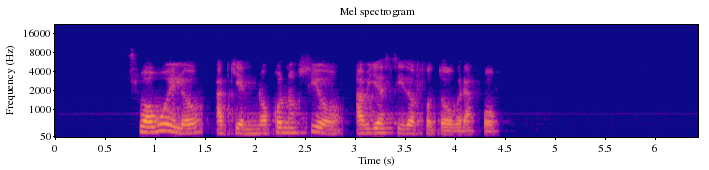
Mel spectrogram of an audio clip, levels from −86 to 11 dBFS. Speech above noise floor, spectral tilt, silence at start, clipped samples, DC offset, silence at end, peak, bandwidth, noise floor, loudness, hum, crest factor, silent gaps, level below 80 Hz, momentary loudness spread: 57 dB; -7 dB/octave; 0.85 s; under 0.1%; under 0.1%; 2 s; -4 dBFS; 8 kHz; -78 dBFS; -22 LUFS; none; 20 dB; none; -66 dBFS; 9 LU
